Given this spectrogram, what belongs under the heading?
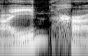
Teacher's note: হা গলার ভিতরে যাবে, আমরা চাপ দিয়ে বলবো, কণ্ঠনালীর মাঝখান থেকে উচ্চারিত হয়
